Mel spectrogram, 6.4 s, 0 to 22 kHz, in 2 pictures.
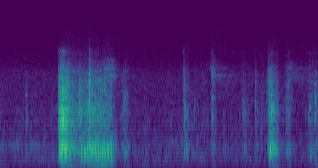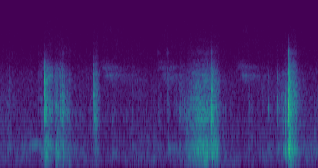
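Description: Irregular small clicks and rustles of a Sentro 48-needle plastic circular knitting machine being worked by hand: plastic needle hooks are lifted and yarn is wrapped around them one by one. The loudest is a longer rustle about a second in.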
